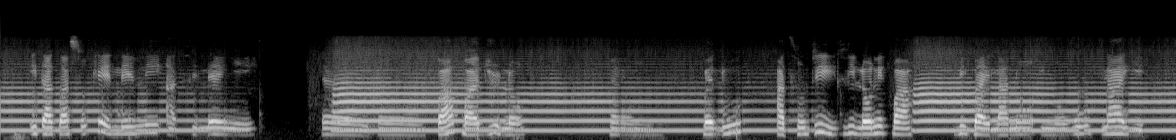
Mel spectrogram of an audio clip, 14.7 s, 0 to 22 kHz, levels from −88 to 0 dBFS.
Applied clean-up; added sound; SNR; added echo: neural mask model RNNoise.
